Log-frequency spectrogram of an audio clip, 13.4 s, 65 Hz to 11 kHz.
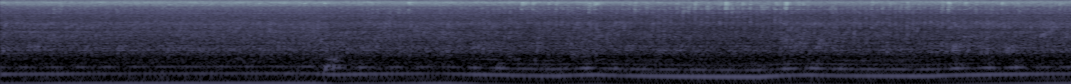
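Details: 1956 Ferguson TO35 tractor gasoline engine after draining water from the tank, sediment bowl and float bowl, earlier stumbling at idle: steady, even low putter with no stumbling or misses over a faint high hiss; idling cleanly, with a suspected exhaust leak near number 4 cylinder.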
